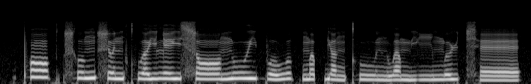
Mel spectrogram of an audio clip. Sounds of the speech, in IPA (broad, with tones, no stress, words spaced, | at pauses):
pʰɔː˧k̚t͡sʰʊ˨˧ŋ sɵ˨nkʷʰɐ˨˧jle˧j sɔː˧n̪uː˥j po˨˥wʊ˨k̚mɐ˧p̚jɐ˨˩ŋ kʰuː˨˩nwɐ˨mjiː˨˧mɵ˥ɥ t͡sʰɛː˨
